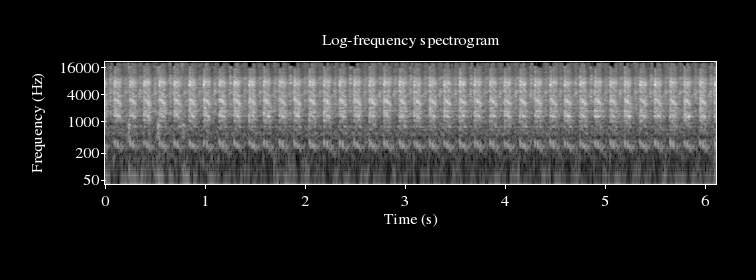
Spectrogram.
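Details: 2005 Nissan Urvan diesel, cold, after pump work and replacing the pressure bolt and pipes: steady starter churning at about three strokes per second without catching, from fuel starvation.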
